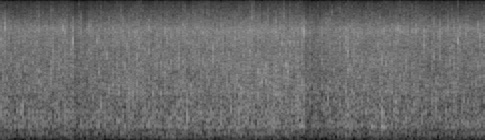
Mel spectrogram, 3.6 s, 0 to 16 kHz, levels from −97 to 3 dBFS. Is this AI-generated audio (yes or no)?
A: yes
